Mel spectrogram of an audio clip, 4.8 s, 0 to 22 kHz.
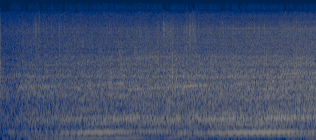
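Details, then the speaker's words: Suzuki Jimny JA22 while driving at 20–60 km/h, faint repeating squeaky metallic scratching over drive hum, not tied to engine speed; noise later recurred, cause still unknown. "Symptoms include a squeaky metal scratching sound when running"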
